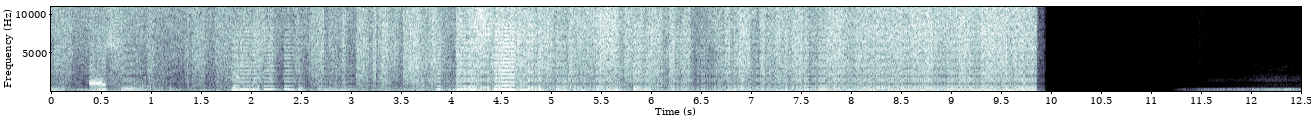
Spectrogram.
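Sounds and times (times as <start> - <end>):
loud harsh hissing static from a camera recording: 0.0 - 10.0
speech: 0.5 - 7.1, 7.7 - 8.2.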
